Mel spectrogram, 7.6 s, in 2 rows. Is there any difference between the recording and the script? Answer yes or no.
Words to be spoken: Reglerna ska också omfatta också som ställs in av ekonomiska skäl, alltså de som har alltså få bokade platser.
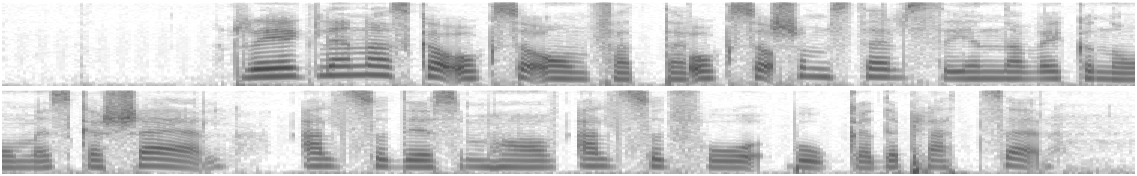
no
